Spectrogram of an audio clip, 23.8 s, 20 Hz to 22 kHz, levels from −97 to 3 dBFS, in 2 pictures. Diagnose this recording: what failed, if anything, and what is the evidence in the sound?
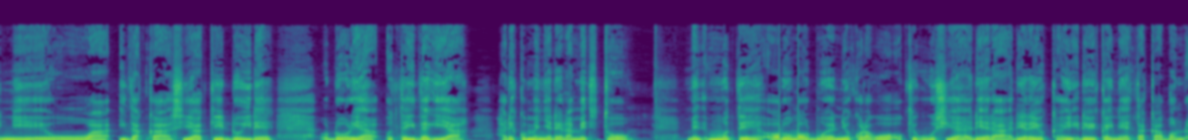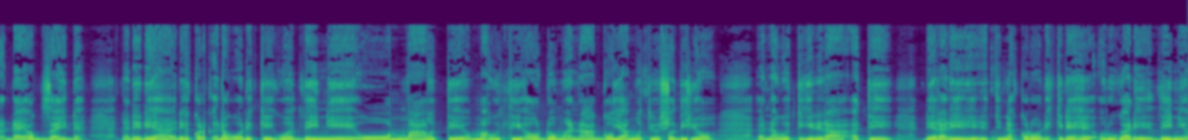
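Chunks out of order in the buffer stage: the speech jumbles at 7.80–8.17 s, 13.75–14.12 s, 15.79–16.16 s and 18.02–18.76 s. A 186 ms block plays one chunk late (three late at 18.02 s), so nothing's lost, just reordered with hard joins.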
